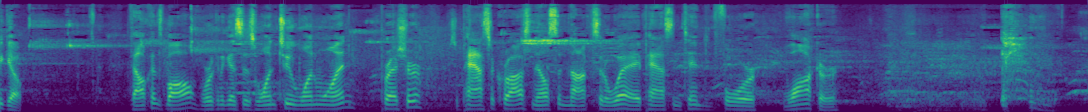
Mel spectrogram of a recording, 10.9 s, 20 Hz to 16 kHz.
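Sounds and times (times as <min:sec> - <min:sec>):
speech: 0:00.0 - 0:00.4, 0:01.3 - 0:08.5
cough into a microphone during basketball game commentary: 0:10.0 - 0:10.6.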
